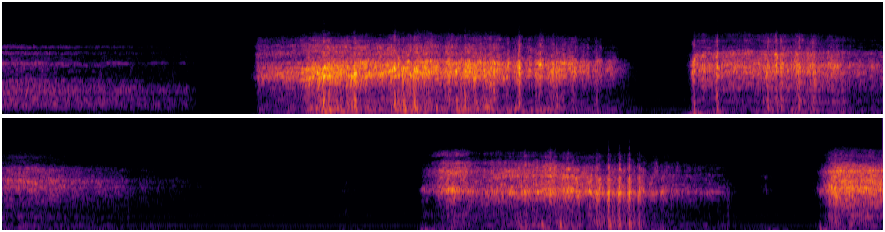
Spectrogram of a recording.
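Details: Two dogs, Otto and Diesel, sleeping and snoring.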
